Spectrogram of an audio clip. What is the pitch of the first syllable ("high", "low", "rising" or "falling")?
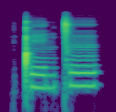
low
